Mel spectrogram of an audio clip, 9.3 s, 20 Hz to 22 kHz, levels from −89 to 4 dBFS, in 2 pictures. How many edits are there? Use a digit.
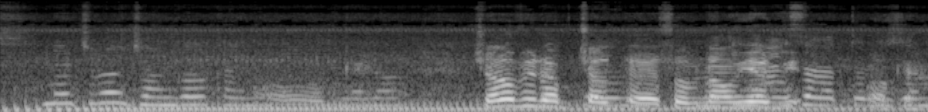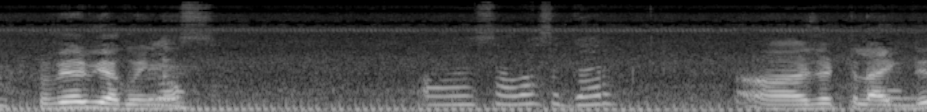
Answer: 0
